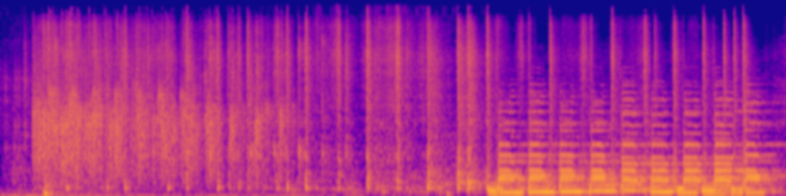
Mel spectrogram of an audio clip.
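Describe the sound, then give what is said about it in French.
Lively applause fills the first seven seconds, then a French chanson about undocumented migrants (sans-papiers) starts up with loud, steady pitched accompaniment and strong low notes carrying through to the end. “Oh, on va écouter une petite chanson sur les, sans-papiers.”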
